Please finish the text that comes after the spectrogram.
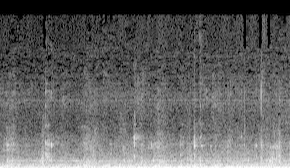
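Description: Close chewing of a crunchy homemade snickerdoodle cookie, with brief, irregular crunches and soft mouth sounds over a short moment and no talking.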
